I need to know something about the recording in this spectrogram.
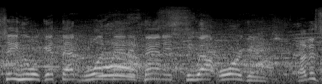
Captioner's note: wrestler screams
